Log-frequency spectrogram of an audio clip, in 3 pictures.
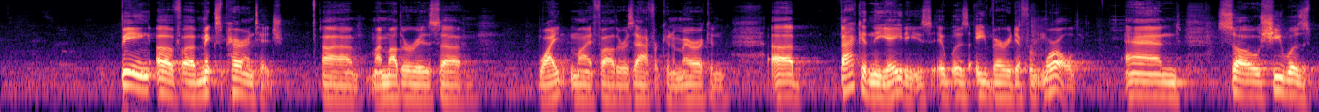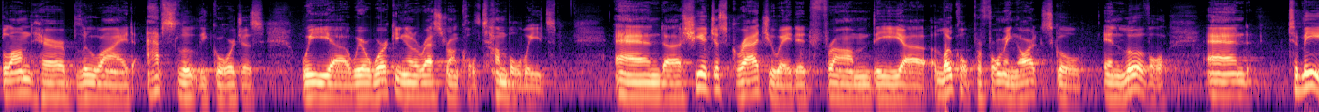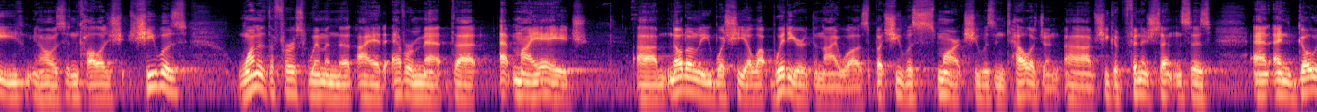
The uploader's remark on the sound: You never know what you'll get when the audience steps up to the mic. You never know what you'll get when the audience steps up to the mic.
